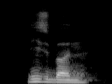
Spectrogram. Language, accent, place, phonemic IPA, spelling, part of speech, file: French, France, Lyon, /liz.bɔn/, Lisbonne, proper noun, LL-Q150 (fra)-Lisbonne.wav
- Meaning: Lisbon (the capital city of Portugal)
